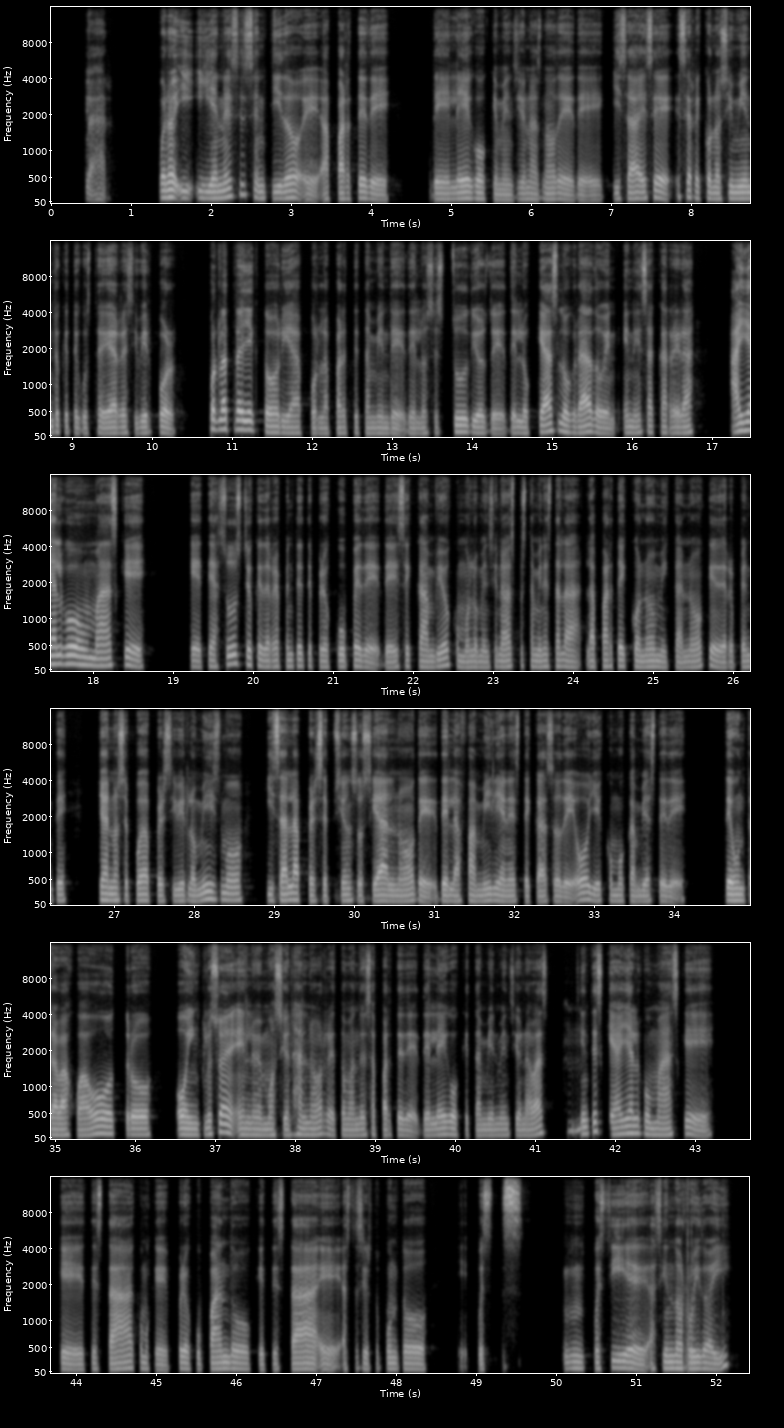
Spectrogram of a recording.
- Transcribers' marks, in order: laughing while speaking: "emocional"; other background noise
- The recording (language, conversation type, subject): Spanish, advice, Miedo a dejar una vida conocida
